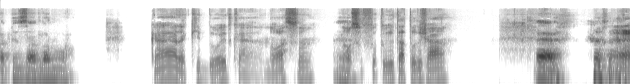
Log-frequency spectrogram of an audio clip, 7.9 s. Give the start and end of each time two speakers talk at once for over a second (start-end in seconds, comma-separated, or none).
none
